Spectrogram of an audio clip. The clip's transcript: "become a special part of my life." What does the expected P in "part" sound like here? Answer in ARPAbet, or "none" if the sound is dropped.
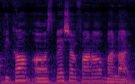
F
